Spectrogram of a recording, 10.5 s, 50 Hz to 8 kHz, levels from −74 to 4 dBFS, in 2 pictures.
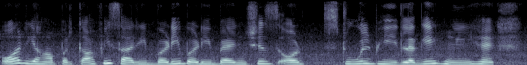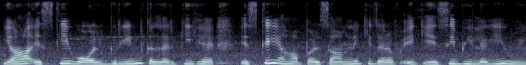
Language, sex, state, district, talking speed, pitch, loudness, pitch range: Hindi, female, Uttar Pradesh, Ghazipur, 180 wpm, 240 Hz, -17 LUFS, 220-265 Hz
